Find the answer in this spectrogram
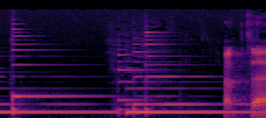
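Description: Flight Fireball ukulele played fingerstyle, a short riff high on the neck with pull-offs to open strings. A low note rings under higher notes, and new notes come in just after the start and again about a second in.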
